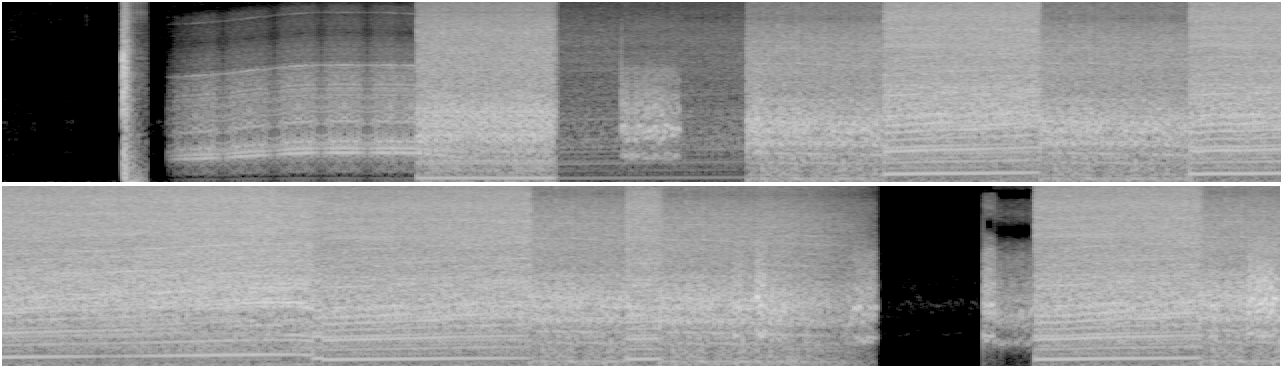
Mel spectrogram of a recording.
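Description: A car engine starts and revs, rising and falling in pitch as the car drives off.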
